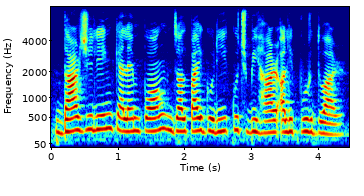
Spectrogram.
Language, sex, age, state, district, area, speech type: Nepali, female, 18-30, West Bengal, Kalimpong, rural, spontaneous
